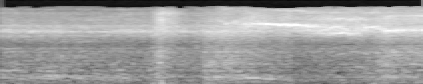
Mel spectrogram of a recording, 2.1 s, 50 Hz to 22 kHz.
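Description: Baldwin 4-6-2 steam locomotive moving slowly, with a steady hiss of steam and a single sharp knock just under a second in. The hiss grows louder from about a second in.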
